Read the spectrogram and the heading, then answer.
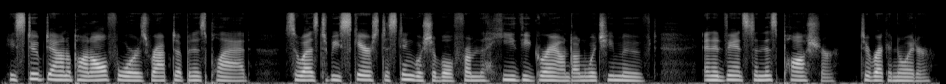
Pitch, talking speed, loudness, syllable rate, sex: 190 Hz, 205 wpm, -20 LUFS, 5.8 syllables/s, female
